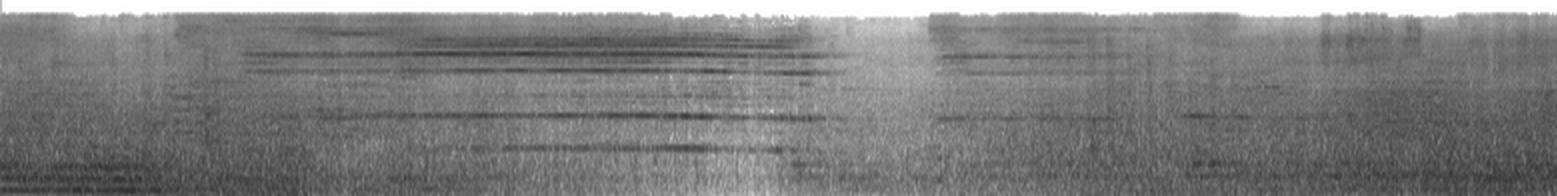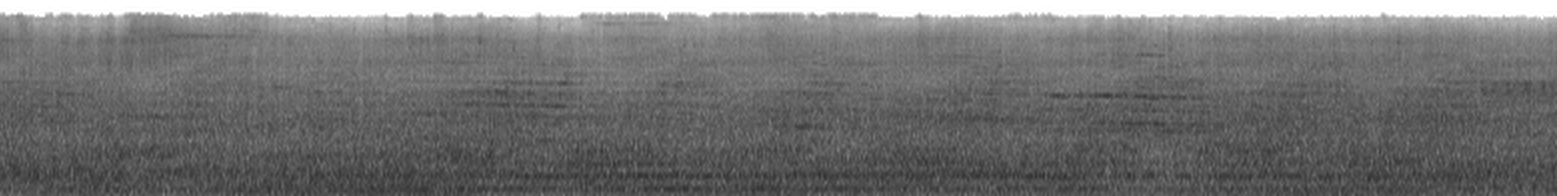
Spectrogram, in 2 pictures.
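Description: Intermodal freight cars rolling past on steel wheels, a loud steady rumble with wheels squealing in high, steady tones at several pitches. The squeal is strongest in the first eight seconds, then a brief quieter dip, then fainter squeals return over the continuing rolling noise.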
